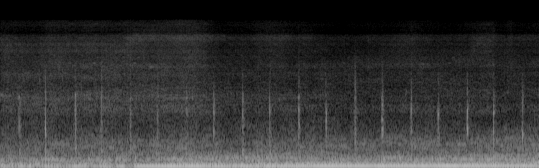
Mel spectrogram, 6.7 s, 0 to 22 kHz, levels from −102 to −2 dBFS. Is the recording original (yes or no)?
no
